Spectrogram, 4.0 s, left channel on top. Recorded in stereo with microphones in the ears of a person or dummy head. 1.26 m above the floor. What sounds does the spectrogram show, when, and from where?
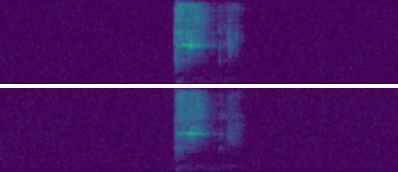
1.7 s keys jangling: 40° left (ahead or behind), 3.5 m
